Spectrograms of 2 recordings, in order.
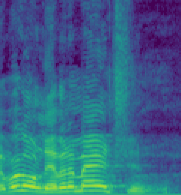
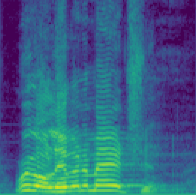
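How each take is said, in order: First: Said in the usual way. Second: "We're gonna live in a mansion" said again with rising joy; joyful repeat. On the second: Shown as a demonstration. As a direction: lift "gonna" with delight on the repeat.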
